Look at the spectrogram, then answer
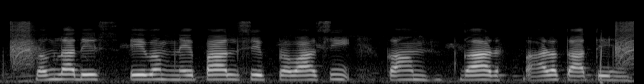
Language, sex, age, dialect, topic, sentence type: Hindi, female, 18-24, Kanauji Braj Bhasha, agriculture, statement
